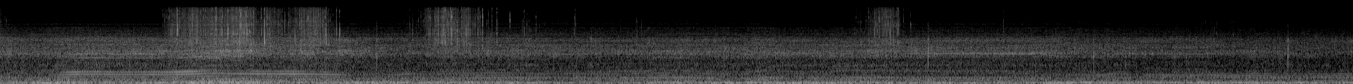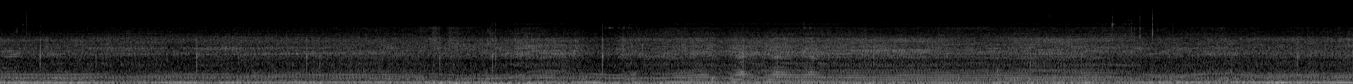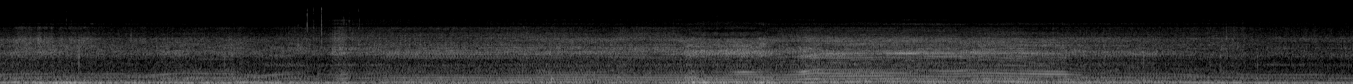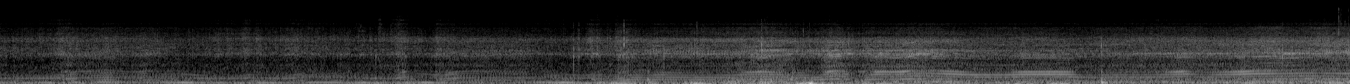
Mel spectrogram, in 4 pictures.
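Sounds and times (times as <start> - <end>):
snowmobile engine revving: 0.0 - 54.0.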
